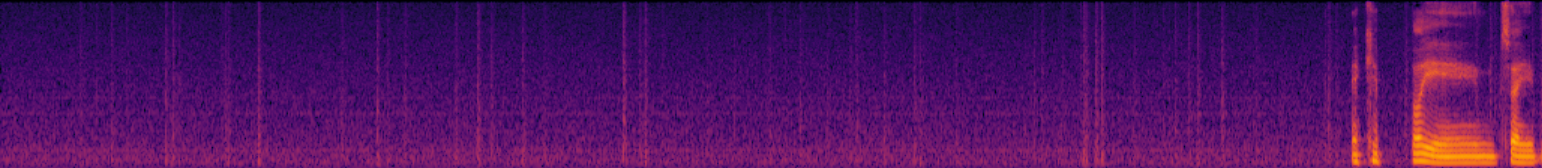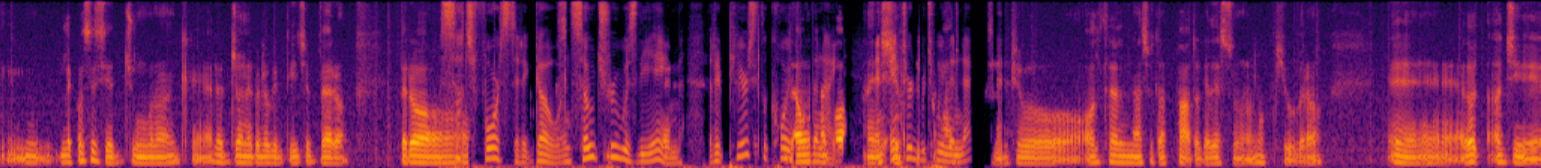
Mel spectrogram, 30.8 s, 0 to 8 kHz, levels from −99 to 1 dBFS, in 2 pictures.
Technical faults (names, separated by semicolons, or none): speech suppressed in double talk; echo leak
